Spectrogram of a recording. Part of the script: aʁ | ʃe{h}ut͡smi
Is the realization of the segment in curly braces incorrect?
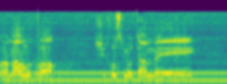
yes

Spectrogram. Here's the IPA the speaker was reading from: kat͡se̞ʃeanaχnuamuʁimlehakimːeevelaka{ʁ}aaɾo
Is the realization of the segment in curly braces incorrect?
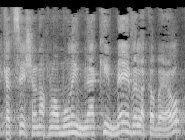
yes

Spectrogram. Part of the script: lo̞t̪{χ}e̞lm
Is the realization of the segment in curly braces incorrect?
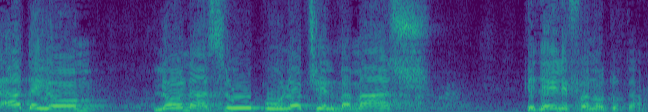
yes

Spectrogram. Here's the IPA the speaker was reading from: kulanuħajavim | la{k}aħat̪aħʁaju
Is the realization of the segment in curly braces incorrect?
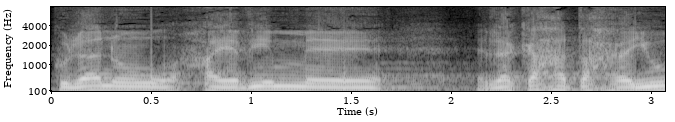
no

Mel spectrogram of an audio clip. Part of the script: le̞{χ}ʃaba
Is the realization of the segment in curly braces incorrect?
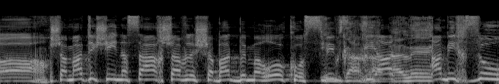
yes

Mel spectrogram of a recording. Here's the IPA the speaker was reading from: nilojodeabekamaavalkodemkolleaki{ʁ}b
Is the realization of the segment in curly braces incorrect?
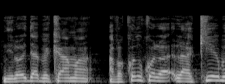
no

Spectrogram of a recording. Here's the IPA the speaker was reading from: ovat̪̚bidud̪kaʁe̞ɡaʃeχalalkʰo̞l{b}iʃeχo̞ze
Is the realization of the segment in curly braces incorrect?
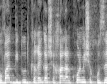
yes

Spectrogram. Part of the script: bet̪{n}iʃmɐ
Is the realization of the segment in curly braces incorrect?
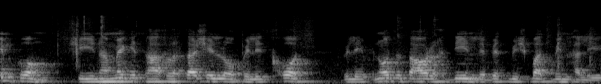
yes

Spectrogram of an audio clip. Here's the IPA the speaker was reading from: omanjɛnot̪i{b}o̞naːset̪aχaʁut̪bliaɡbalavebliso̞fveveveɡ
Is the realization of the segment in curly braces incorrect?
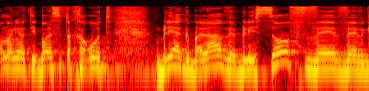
no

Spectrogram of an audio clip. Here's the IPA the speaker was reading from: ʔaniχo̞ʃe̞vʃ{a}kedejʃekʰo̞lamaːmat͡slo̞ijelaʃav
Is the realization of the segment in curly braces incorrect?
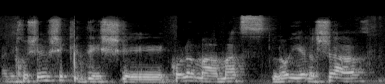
yes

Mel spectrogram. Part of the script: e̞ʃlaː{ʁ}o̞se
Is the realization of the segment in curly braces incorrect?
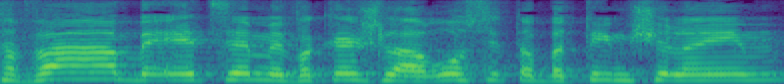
no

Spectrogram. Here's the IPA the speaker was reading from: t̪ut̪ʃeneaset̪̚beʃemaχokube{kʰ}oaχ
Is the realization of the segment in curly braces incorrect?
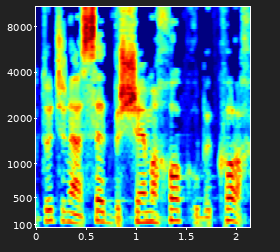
no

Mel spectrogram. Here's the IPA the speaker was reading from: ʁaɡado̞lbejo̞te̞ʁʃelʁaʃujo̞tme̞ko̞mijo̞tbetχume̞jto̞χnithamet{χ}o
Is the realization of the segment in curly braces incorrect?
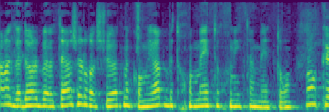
yes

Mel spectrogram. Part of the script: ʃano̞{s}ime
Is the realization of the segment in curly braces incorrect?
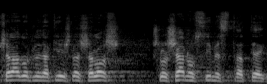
no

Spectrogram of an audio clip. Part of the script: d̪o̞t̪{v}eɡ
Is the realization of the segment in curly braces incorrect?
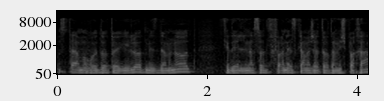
yes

